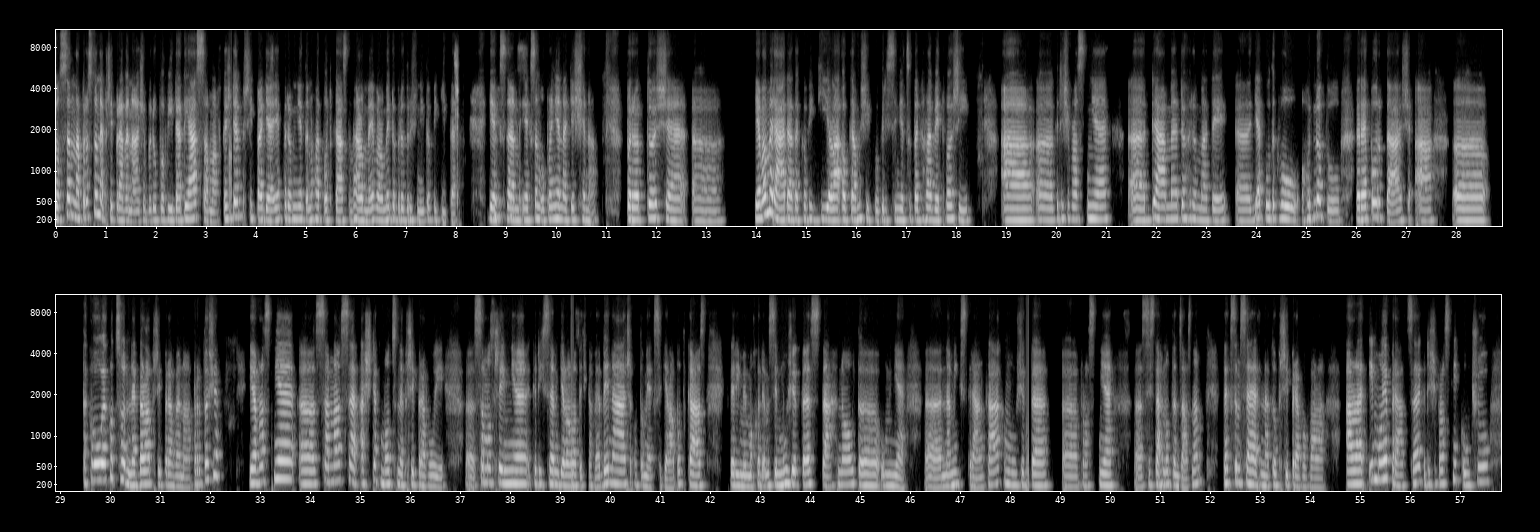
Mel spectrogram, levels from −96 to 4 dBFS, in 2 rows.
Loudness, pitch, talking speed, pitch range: -23 LUFS, 200 Hz, 115 wpm, 185-220 Hz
